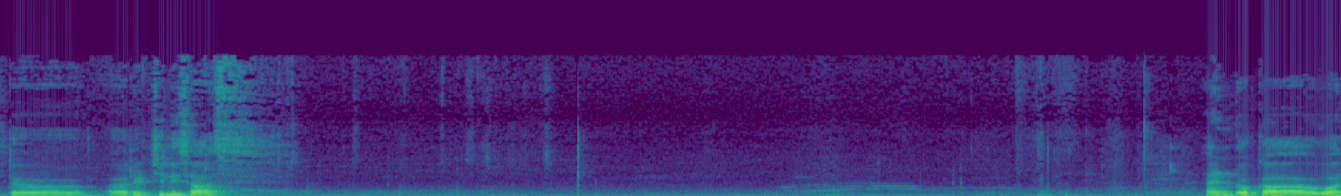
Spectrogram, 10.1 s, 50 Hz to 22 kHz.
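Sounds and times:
low steady hum: 0.0s - 10.0s
soft handling sounds: 1.6s - 4.6s, 6.0s - 8.8s.

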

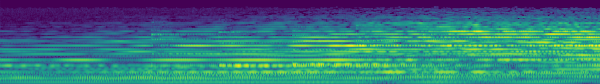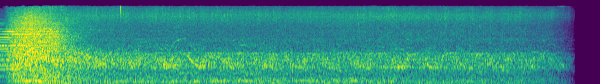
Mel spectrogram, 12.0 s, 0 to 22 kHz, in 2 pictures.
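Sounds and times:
music: 0.0s - 6.1s
distant siren wailing: 6.1s - 11.8s
traffic rumble and hiss: 6.1s - 11.8s.

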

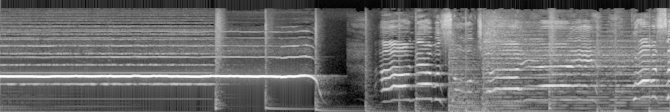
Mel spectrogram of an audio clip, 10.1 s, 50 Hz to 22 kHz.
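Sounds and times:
recorded backing track: 0.0s - 10.0s.

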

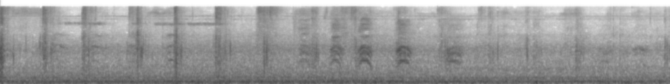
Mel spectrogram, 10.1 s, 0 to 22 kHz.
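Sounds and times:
crow cawing: 4.5s - 7.0s, 9.0s - 9.8s.

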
